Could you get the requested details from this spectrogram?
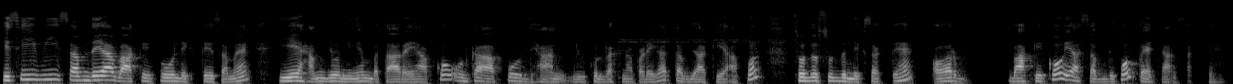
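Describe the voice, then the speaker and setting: A man's voice: mid-range voice, animated, moderate pace, a little mellow. A man teaching a grammar lesson for exam preparation, saying each word more than once in a dictating way. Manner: repeats each word, dictating-style explanation.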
